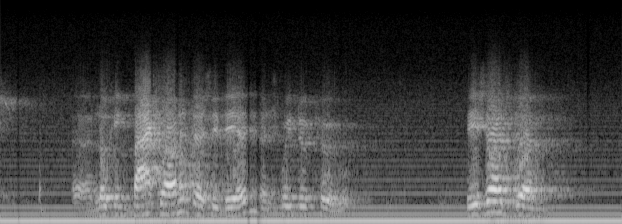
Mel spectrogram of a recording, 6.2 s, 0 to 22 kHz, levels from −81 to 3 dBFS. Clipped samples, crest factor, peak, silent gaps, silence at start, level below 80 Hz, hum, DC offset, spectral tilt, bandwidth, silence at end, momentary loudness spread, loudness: under 0.1%; 14 dB; -4 dBFS; none; 0 s; -22 dBFS; none; under 0.1%; -7 dB/octave; 7.6 kHz; 0 s; 11 LU; -19 LUFS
